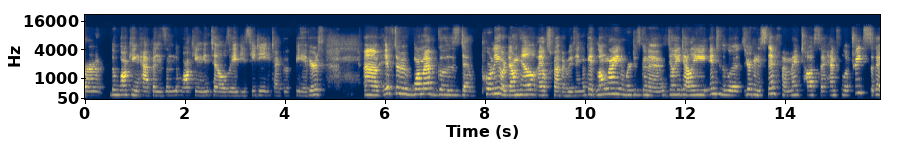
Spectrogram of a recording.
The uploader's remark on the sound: Recorded Webinar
